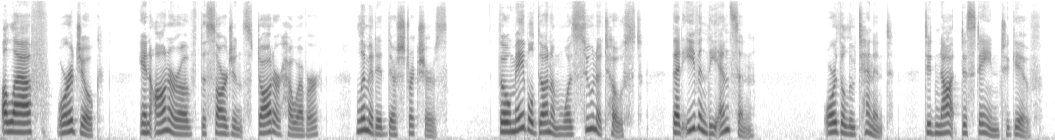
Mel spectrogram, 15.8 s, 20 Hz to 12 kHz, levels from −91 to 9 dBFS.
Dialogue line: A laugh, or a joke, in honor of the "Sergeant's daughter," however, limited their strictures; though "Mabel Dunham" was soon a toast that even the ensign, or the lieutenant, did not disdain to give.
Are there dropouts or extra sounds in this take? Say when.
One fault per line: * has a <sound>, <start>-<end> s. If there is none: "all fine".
all fine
